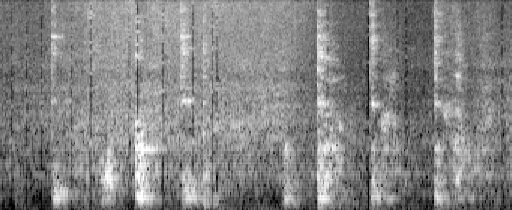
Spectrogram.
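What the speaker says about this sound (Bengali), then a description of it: "এবার এটাকে বেশ ভালো করে আমি কষিয়ে নেব যতক্ষণ না আদা রসুন পেঁয়াজ টমেটোরের কাঁচা গন্ধটা যাচ্ছে" Onion, ginger, garlic and tomato masala sautéing in a pan, a steady frying sizzle broken by repeated scraping stirs of a spoon, close and fairly loud with no talking.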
